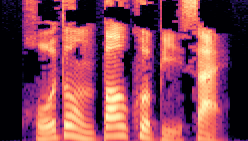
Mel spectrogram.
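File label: Chinese; hsk4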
